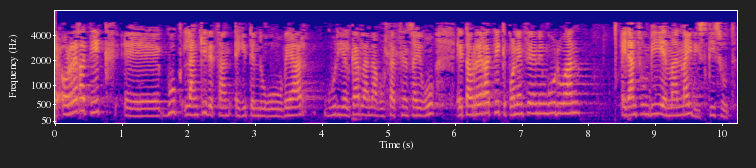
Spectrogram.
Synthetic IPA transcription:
o̞re̞ɣ̞at̪ik | ɡuklaŋkiðe̞t͡sane̞ɣ̞it̪e̞nd̪uɣ̞uβe̞arɣuɾie̞lkarlanaɣ̞ust̪at͡se̞nsajɣ̞ue̞t̪ao̞re̞ɣ̞at̪ikpo̞ne̞nt͡siaɾe̞niŋɡuɾuan | e̞ɾant͡sumbie̞manːajðiskisut̪

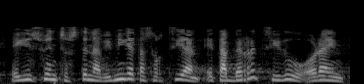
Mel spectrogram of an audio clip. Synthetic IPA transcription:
e̞ɣ̞insue̞nt͡so̞st̪e̞naβimiʎat̪aso̞ɾt͡siane̞̰t̪aβe̞re̞t͡siðuo̞̰ɾajn

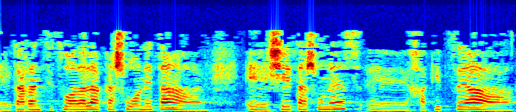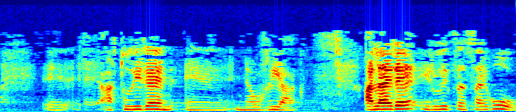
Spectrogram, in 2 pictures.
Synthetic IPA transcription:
ɡarant͡sit͡suað̞alakasuo̞ne̞t̪an | ʃet̪asune̞sʝakit͡se̞a | aɾt̪uðiɾe̞nː | e̞wriak | alae̞ɾe̞ʔiɾuðit͡se̞nsajɣ̞u

